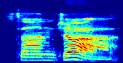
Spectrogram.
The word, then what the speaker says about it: Sanja: It's actually pronounced with the J. Sanja? So is it Sanja? Sanja.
